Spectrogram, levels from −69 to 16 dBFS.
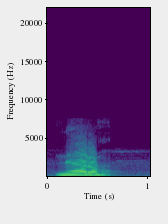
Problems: none marked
